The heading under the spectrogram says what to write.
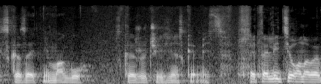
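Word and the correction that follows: литий-ионные: батареи. Литионные, на самом деле, правильно говорить.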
